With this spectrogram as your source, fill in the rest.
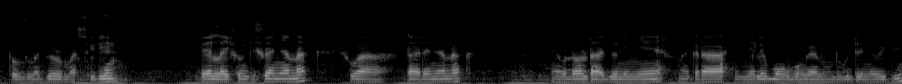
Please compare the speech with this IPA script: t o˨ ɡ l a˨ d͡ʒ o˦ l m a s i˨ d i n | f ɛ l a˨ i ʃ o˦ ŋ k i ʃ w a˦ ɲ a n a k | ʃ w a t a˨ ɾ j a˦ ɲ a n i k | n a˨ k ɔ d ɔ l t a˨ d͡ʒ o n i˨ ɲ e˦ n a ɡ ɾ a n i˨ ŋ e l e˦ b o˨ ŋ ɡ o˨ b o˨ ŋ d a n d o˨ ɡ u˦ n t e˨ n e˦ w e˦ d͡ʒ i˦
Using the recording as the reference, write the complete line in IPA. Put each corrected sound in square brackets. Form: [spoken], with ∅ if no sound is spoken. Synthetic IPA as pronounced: t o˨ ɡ l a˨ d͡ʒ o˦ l m a s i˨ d i n | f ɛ l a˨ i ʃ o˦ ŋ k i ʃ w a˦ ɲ a n a k | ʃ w a t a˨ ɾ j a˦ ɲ a n [a] k | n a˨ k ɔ d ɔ l t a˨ d͡ʒ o n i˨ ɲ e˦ n a ɡ ɾ a n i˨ [ɲ] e l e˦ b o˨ ŋ ɡ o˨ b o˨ ŋ [ɡ] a n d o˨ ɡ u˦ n t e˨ n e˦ w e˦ d͡ʒ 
